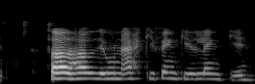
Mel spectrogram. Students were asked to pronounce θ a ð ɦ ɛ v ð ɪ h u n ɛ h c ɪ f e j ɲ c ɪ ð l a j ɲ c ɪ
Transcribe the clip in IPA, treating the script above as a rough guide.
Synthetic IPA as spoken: θ a ð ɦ a v ð ɪ h u n ɛ h c ɪ f e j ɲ c ɪ ð l e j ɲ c ɪ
